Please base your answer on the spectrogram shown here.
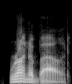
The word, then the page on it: runabout: American English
